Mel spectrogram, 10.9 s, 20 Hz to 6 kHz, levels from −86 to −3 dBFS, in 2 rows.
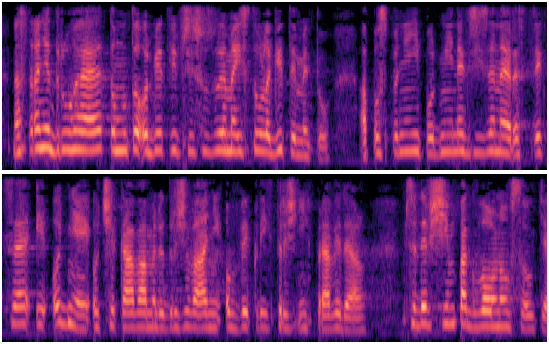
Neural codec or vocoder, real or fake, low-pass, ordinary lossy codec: none; real; 5.4 kHz; none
